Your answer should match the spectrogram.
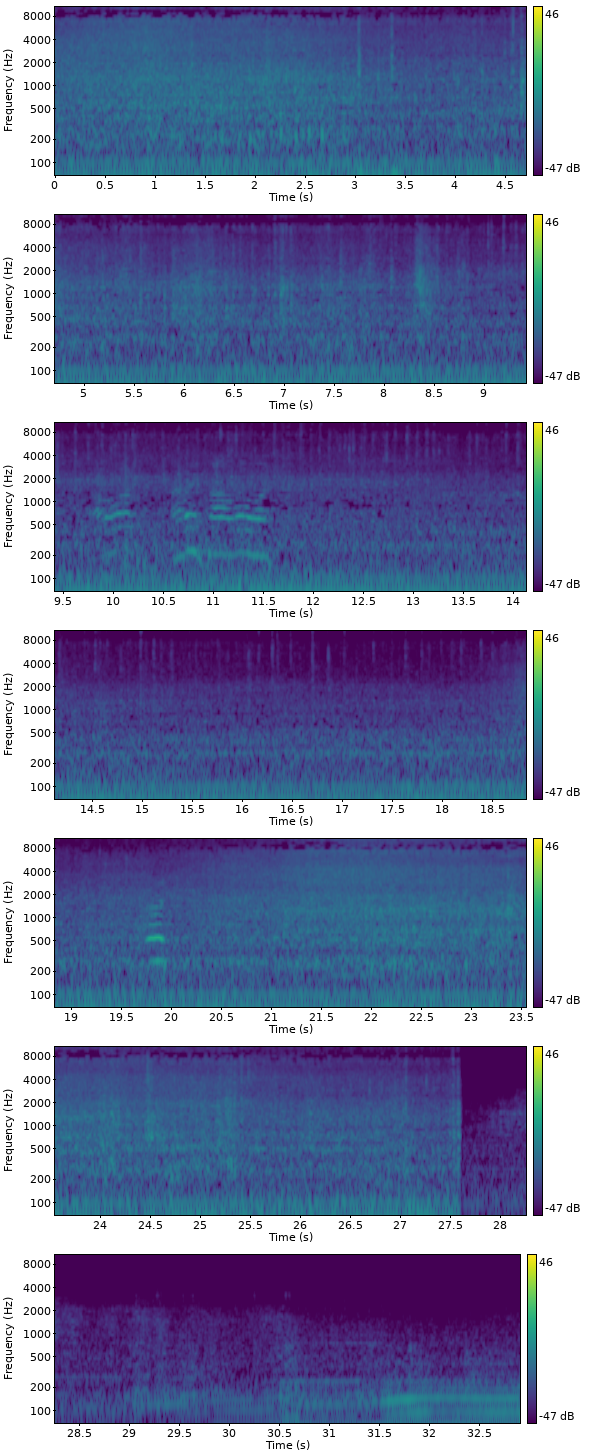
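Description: Concrete conveyor truck running steadily under load, with a constant low engine hum and wet concrete pouring from the conveyor's discharge tube onto the slab. A brief wavering tone comes about ten seconds in and a short sharp sound near twenty seconds. The sound drops off abruptly near the end.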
